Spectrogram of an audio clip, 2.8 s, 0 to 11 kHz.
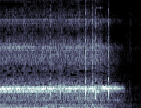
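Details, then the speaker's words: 5.0L Mustang with EEC-IV TFI ignition: it idles steadily with a high whine, then cuts out abruptly and spins down to silence when the TFI module is tapped. The failing module drops out, confirming intermittent stalling from a bad module. "look at that it stalled hmm did I catch that on the waveform I don't know yes I did"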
